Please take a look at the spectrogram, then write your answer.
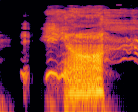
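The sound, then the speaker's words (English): A person imitates a donkey's bray: a short vocal blip, then a wavering voiced cry that swells into a loud, harsh, raspy honk lasting about a second before cutting off. “Give me an awful sound.”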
